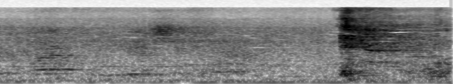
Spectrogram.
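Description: Indistinct chatter of several people talking at tables, with one sudden loud cough near the end.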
